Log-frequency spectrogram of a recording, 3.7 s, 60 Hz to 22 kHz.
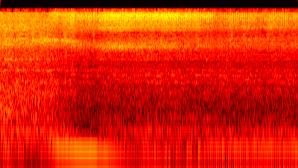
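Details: Jeep XJ 4.0 inline-six after warm-up, at raised idle: a light, fast, uneven tick just under three per second over the hum; owner suspects the valves, unconfirmed.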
